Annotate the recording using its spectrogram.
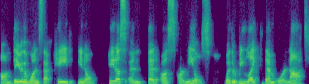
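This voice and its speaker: A woman speaks with a New Jersey accent. Her pitch is medium and her pace moderate. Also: fairly even intonation. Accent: New Jersey American English. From New Jersey, Newark and Kearny. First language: Spanish. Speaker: business owner and panelist. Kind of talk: panel discussion.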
